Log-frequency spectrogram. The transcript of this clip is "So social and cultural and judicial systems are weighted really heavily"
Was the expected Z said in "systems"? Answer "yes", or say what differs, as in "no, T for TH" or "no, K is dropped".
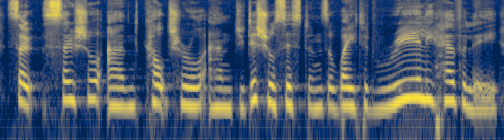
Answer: yes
